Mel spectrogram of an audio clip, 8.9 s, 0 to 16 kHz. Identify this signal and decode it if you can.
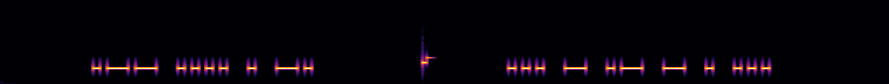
Morse code, heard as a keyed tone, about 17 wpm, 700 Hz. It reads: WHEN STATES
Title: Sets of 2 Words - New Word Drill - 17wpm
